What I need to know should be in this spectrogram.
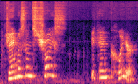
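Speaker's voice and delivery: ordinary delivery, nothing marked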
